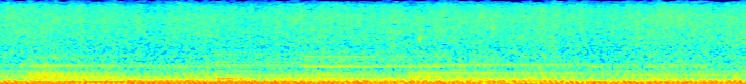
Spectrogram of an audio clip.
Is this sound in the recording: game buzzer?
no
